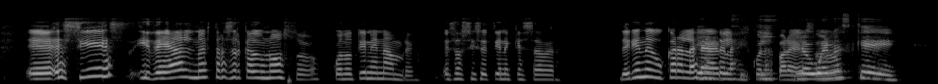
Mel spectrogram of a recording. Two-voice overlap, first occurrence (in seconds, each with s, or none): 7.0 s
